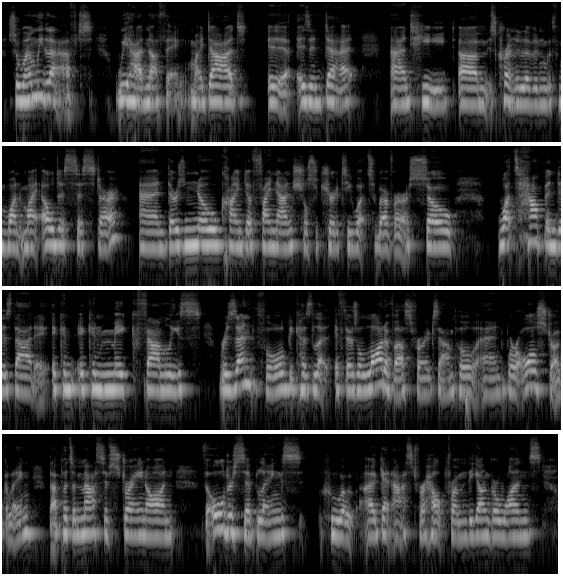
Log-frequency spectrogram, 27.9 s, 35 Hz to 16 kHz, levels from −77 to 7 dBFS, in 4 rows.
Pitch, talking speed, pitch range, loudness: 200 Hz, 165 wpm, 190-210 Hz, -27 LUFS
